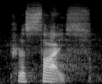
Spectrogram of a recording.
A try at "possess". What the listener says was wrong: Zeh. Not I, but Possess.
